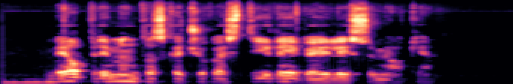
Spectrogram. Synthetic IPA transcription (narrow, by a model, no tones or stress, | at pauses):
ʋʲeːlˠpʲɾʲɪmʲɪnt̪ɐskɐt͡ʃʲʊkosʲt̪ʲiːlʲɛɪɡɐɪlʲɛɪsʊmʲoːkʲe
